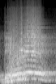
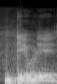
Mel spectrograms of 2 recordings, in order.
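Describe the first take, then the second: First: దేవుడే shouted high and loud; preacher's climactic shout; shouted climax. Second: Said in the usual way. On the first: Shown as a demonstration. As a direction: hit దేవుడే as a triumphant cry. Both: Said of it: "rising repetition".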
